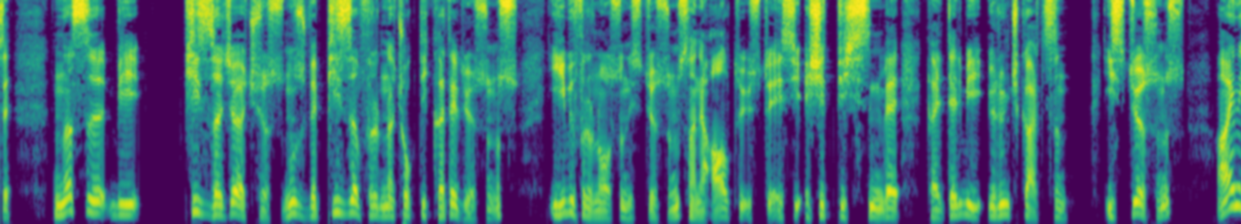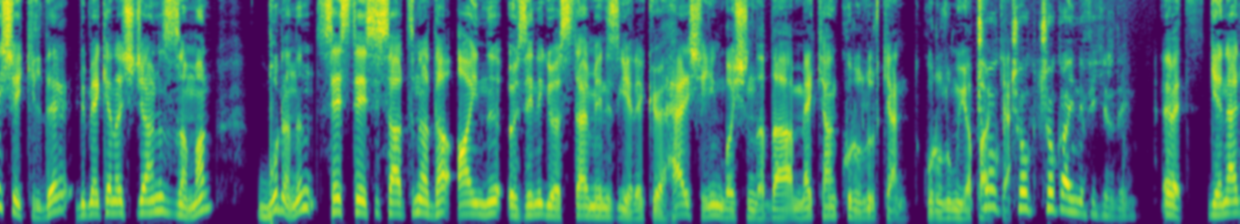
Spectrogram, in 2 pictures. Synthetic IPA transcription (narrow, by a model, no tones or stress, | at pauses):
nasɯbi | pʰizːad͡ʒaːt͡ʃʰɯjo̞sunuzvɛpʰizːafɯɾɯnat͡ʃʰo̞k̚d̪ikʰːat̪e̞d̪ijo̞sunuz̥ | ijibifɯɾɯno̞lˠsunist̪ʰijosunuz̥hanḭʔalˠt̪ʰɯyst̪ʰyḛsiʔeʃit̪̚pʰiʃi̥sinvɛkʰalʲit̪ʰe̞lʲibiyɾynt͡ʃʰkʰaɾt̪sɯn | ist̪ʰijo̞sunuz̥ | a̰jnɯʃe̞cʰilʲd̪ɛbimecanat͡ʃʰɯd͡ʒaːnɯzːaman | buɾanɯnsɛst̪ʰɛsisaːt̪ʰɯnad̪aʔajnɯʔø̞ze̞niɟø̞st̪ʰæɾme̞nizɟe̞ɾecʰijo̞hæɾʃe̞jinbaʃɯnd̪ad̪aːmecʰankʰuɾulˠuɾcʰæ̰nkʰuɾulˠumujapʰaɾoæ̰t͡ʃʰokt͡ʃʰokajnɯficiɾd̪ḛjim | evɛt̪ | ɟe̞næl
